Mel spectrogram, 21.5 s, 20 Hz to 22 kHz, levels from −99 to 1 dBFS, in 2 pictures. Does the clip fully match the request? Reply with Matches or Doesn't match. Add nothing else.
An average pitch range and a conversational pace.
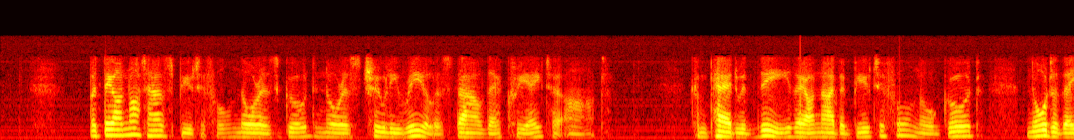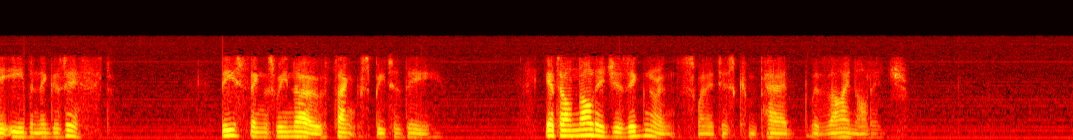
Matches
